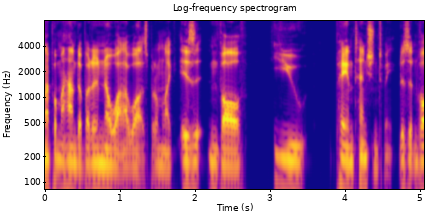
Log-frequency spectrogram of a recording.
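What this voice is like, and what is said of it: Usual voice. Nothing is said of it.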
